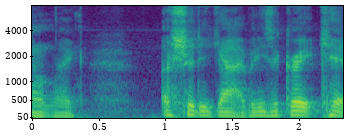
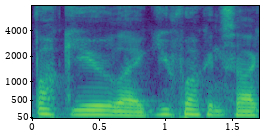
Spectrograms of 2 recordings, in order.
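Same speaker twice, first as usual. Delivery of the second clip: put-on angry berating, hurled insults; 3 semitones higher than usual. Retelling what a crowd screamed at a man, imitating angry berating. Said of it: "just like berating him".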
